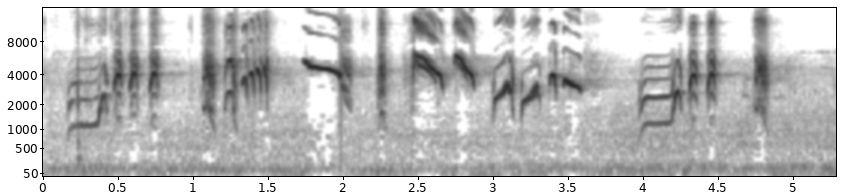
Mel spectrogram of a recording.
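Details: A female white-rumped shama used as a decoy to stimulate other shamas sings rich, varied phrases of clear whistles, rising slurs and rapid chattering notes in quick bursts with brief pauses.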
